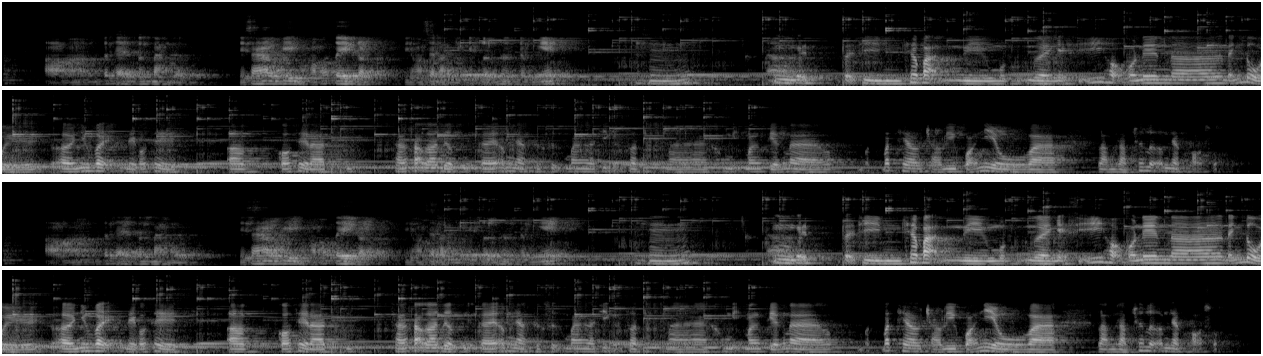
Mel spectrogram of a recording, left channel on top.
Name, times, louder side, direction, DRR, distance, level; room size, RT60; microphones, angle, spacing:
voice 1, 0.4-1.8 2.4-3.7 4.0-5.6 6.3-6.7 7.6-8.0, left 1 dB, 70° left, 2 dB, 7.3 m, -35 dB
sound 1, 4.2-23.1, equal, ahead, 7.5 m, -38 dB
voice 2, 6.5-7.0 7.7-8.1 8.4-14.4 14.8-16.1 16.5-20.9 21.4-24.7, right 2 dB, 75° right, 6 dB, 2.0 m, -29 dB
29.5 x 22.5 x 8.7 m, 0.95 s
head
